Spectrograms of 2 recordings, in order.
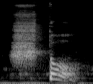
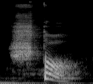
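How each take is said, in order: First: The word begins with an sh sound. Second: The word begins with an sh sound.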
